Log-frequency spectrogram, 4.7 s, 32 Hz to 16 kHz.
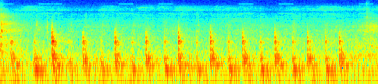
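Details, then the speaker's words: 2017 Hyundai Santa Fe, raised, wheel wiggled by hand: sharp hollow knocks about 2.5 per second from the steering rack support area (ball joint play also present), matching loud clunk when turning and over bumps; TSB 18-ST-003 covers it. "So you can hear that knocking up in there. This side's a little hard to tell because we have a ball joint as well, but it definitely sounds like it's right in that support area when we wiggle the wheel."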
